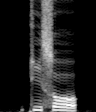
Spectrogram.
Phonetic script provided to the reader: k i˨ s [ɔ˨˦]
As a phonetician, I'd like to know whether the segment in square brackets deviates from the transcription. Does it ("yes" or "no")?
yes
